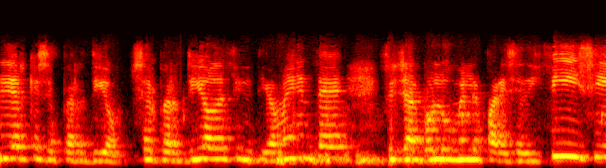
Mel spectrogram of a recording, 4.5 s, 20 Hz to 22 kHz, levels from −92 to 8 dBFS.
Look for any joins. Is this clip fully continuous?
yes; 0 cuts

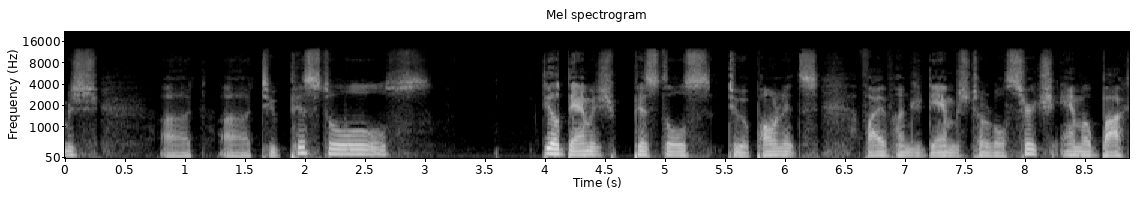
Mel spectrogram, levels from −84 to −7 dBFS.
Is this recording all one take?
no; 2 cuts; at 1.1 s, 6.6 s

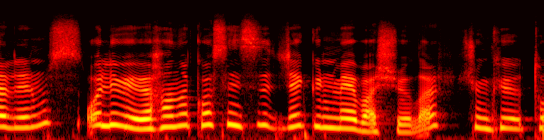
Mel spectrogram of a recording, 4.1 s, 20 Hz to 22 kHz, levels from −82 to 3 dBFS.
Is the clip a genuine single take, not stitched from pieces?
yes; 0 cuts

